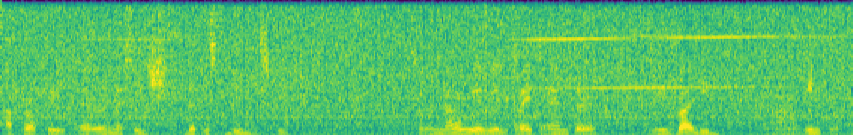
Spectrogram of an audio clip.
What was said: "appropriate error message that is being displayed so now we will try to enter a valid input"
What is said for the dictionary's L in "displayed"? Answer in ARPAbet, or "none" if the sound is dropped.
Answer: none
